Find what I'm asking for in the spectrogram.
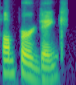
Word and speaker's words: Humperdink: And there was Sir Oliver Humpledink. I think they gave him a different name at the time. So, wow, yeah. You butchered that one. Big Daddy Dink is Sir Oliver Humperdink.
